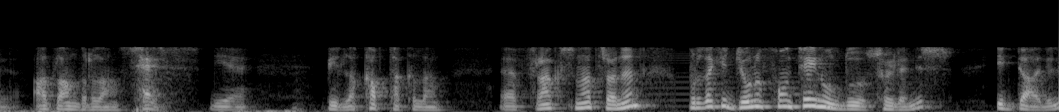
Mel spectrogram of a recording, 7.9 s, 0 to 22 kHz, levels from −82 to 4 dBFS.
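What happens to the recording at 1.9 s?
At 1.9 s the speech is passing through a Bluetooth CVSD headset codec, as it does across the whole clip. Each sample is coded as a single up-or-down step of adapting size, nothing above 3.8 kHz survives, s sounds turn scratchy, and a granular hiss sits underneath. That grainy, slope-limited roughness, which fits a 64 kbps CVSD link, is what separates it from clean telephone-style band-limiting.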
